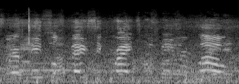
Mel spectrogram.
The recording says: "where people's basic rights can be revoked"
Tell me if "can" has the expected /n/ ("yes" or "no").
no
